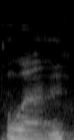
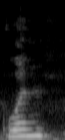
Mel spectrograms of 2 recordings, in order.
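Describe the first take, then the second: First: The syllable is said with the third tone. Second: The syllable is said with the first tone.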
